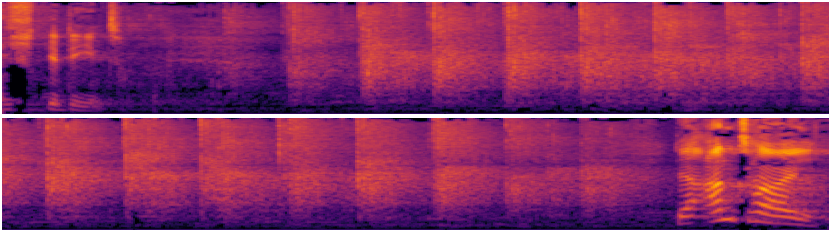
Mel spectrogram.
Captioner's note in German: Beifall Freie Demokraten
